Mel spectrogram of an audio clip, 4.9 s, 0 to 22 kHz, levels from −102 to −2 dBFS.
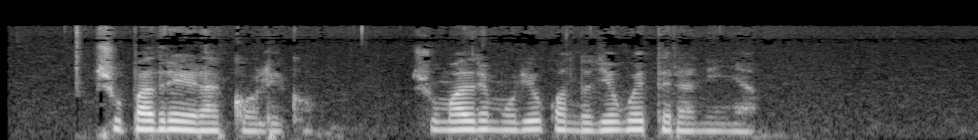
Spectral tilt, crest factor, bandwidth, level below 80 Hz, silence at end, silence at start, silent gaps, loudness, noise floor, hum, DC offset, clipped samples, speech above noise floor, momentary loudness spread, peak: -5.5 dB/octave; 20 dB; 11.5 kHz; -50 dBFS; 1.1 s; 0.35 s; none; -20 LUFS; -61 dBFS; none; under 0.1%; under 0.1%; 41 dB; 21 LU; -2 dBFS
